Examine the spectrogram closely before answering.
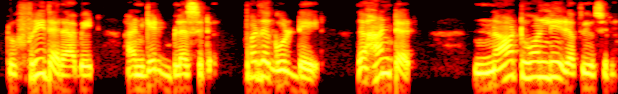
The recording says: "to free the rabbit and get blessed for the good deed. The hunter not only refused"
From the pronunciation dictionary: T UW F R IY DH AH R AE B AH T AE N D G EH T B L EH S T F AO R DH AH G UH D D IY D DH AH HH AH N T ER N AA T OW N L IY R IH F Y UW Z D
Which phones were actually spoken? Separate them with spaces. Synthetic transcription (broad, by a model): T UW F R IY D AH R AE B AH T AE N D G EH T B L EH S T F AO R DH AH G UH D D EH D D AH HH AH N T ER N AA T OW N L IY R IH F Y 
